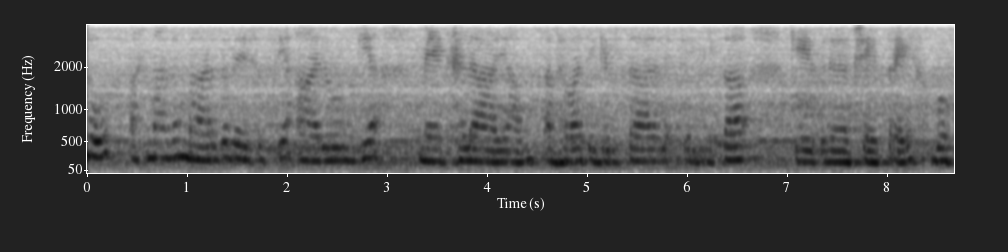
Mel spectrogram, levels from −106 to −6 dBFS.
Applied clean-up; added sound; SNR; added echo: none; none; none; reverberation time 0.3 s.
